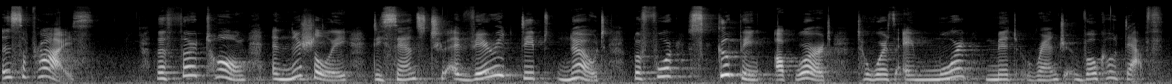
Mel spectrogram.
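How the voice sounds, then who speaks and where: A woman teaching a lesson on Chinese tones, speaking slowly and clearly and modelling drills for the listener to repeat. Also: a little high, expressive, in a large hall, a little hiss or hum. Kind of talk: scripted lesson narration.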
